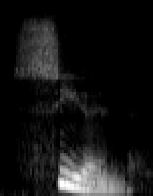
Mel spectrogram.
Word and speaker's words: seun: And we've got seun. Seun. Son. I'll pronounce that again. Seun. So when you get to that, you purse your lips like you're blowing a kiss, right?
